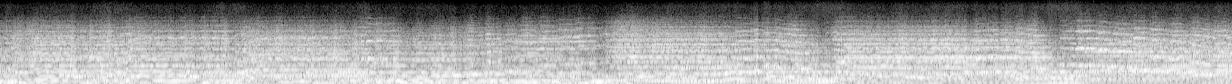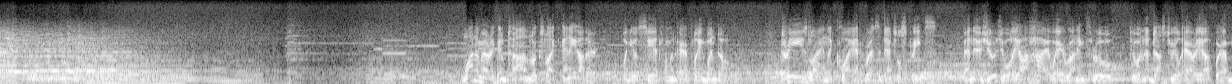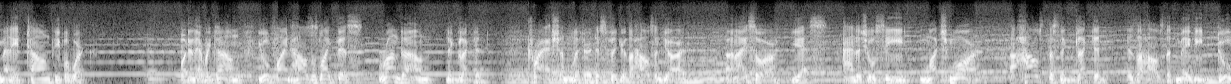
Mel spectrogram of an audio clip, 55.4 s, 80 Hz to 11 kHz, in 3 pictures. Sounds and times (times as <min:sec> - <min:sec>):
Music: 0:00.0 - 0:55.4.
